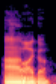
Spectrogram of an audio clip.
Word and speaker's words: Iger: Iger. Iger? Yep. But it's ER. It's not, it's IGER. It's still Iger. Okay, fine. Wait. No. You might be right. Like Tiger, but a T. Iger.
